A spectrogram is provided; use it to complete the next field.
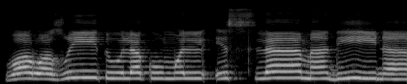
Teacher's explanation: وقف کی صورت میں ایک زبر پڑھا جائے گا، دو زبر نہیں پڑھے جائیں گے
